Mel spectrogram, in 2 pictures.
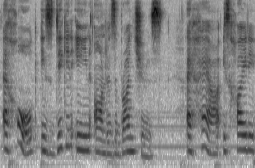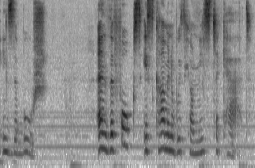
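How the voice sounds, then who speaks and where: Slow, lively woman storyteller over a hum. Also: medium pitch, low-quality recording. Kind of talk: scripted folk tale narration for children. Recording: noticeable background hum.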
